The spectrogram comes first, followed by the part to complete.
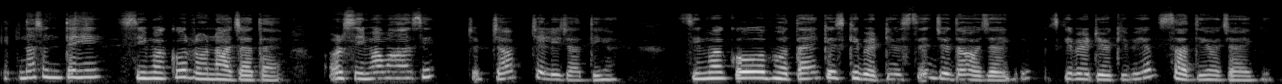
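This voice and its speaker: Woman telling a cartoon story, really high voice, scripted narration, no room echo. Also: unhurried, darkish tone.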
